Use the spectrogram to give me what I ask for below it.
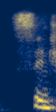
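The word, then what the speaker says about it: sinh: a mouthful right so people say cinch of x and kosh of x um i do not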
